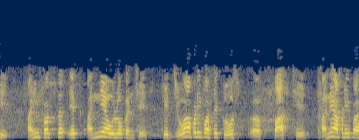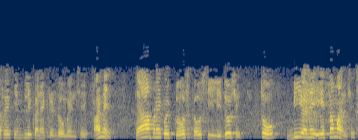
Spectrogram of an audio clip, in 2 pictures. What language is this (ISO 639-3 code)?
guj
